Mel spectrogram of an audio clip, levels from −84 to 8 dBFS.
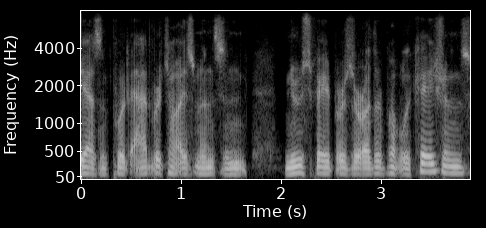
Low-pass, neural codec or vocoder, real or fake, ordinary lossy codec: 7.2 kHz; codec, 16 kHz, 4 kbps, FreqCodec, larger model; fake; Opus, 16 kbps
